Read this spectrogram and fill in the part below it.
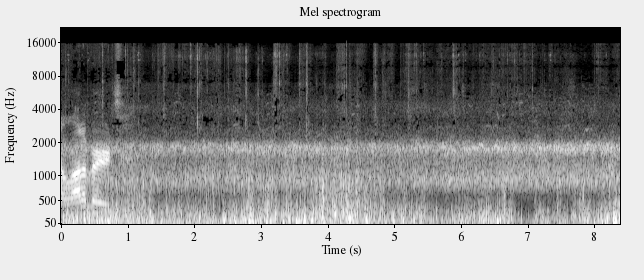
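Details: Spring flock of snow geese approached on foot during a walk; a burst of nasal, stacked honks opens, then dense, continuous low flock chatter and rumble carries on throughout with steady background noise.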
